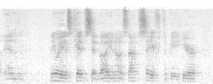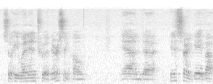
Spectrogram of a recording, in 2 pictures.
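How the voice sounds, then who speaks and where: Noticeable background noise runs under speech at a moderate pace broken by long, frequent pauses. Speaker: local history interviewer. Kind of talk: casual conversation.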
